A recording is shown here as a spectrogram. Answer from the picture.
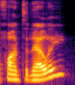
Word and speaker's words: Fontanelli: So tonight I have Fontanelli.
